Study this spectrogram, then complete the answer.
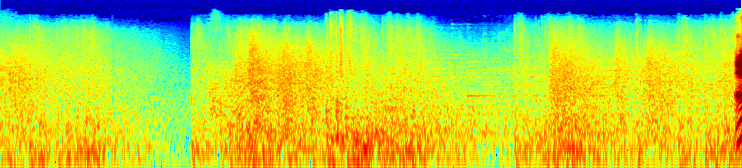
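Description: Naval guns firing in World of Warships around a German cruiser, deep distant booms and rumbling salvos rolling in several waves with short lulls between them, ending in a sudden sharp blast.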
